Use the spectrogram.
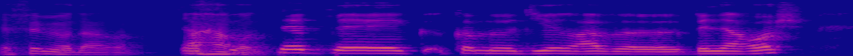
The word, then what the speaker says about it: Aharon: Donc, d'ailleurs, attention, ne vous faites pas appeler Aaron. D'accord? C'est Aharon. N'oubliez pas le He. C'est-à-dire, je sais que les lettres sont mal prononcées, donc c'est pas Aaron, c'est Aharon. D'accord? Il faut prononcer le He.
